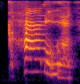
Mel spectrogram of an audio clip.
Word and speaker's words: Kamala: it had a fit it's kamla oh my God why they keep mispronouncing her name oh my God and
